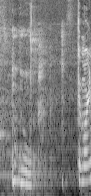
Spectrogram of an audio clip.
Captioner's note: clears throat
